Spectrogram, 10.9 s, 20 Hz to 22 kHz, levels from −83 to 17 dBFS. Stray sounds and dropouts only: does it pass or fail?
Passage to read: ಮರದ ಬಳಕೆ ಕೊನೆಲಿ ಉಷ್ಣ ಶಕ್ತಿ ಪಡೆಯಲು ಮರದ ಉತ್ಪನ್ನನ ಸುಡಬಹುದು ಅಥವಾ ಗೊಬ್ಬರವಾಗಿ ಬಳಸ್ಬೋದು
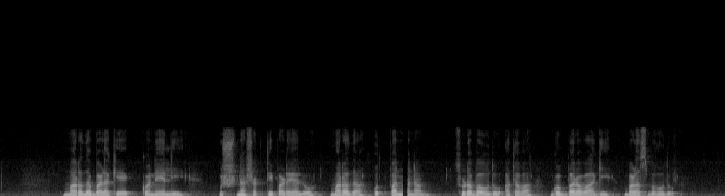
fail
